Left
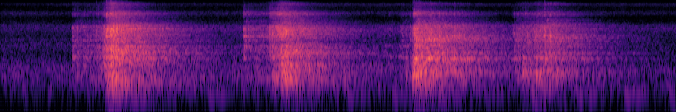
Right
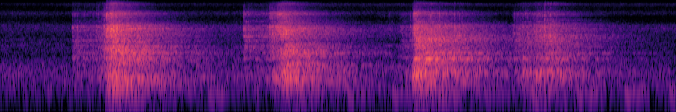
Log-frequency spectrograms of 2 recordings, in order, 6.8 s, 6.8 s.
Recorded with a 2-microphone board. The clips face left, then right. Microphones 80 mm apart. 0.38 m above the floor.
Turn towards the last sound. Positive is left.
turn(degrees=25)  # may be behind; listen again after turning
